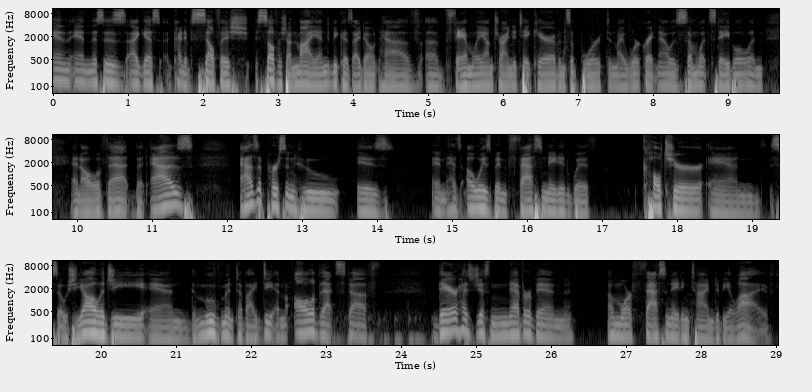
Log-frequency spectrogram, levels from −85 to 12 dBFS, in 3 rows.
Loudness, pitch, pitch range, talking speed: -34 LUFS, 105 Hz, 95-115 Hz, 160 wpm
